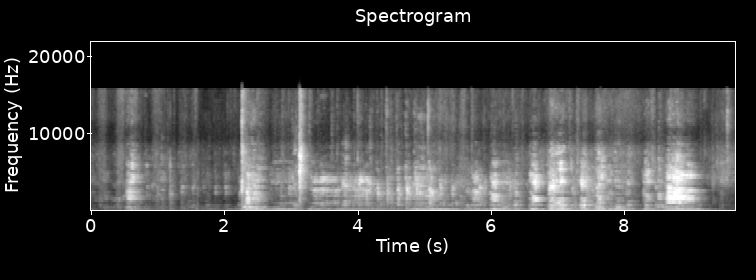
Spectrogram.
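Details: Desi crossbred pigs grunt and squeal in rough, irregular bursts during pig catching in Sikar, India, with people talking nearby.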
